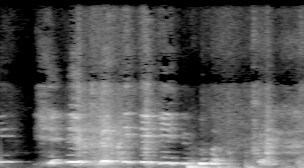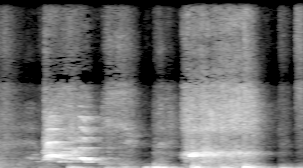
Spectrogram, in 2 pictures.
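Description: A young child giggling and laughing, with a few breathy bursts of laughter. Low knocks and rumble close to the microphone come through the second half.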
